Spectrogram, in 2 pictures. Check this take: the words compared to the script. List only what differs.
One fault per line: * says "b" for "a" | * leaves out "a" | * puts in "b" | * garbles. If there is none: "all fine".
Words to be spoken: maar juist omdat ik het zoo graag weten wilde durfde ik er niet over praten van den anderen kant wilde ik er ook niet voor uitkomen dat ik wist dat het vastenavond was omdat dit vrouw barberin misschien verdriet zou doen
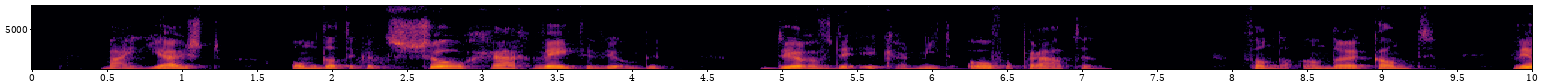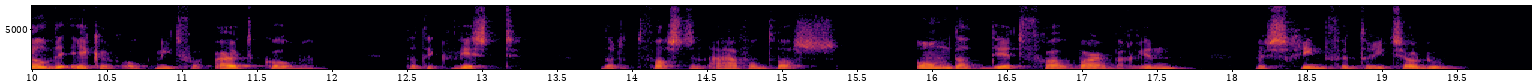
all fine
